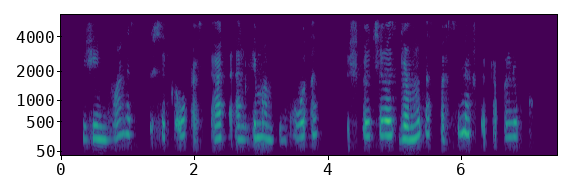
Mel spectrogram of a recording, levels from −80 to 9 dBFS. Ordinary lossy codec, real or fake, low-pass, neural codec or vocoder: AAC, 24 kbps; fake; 5.4 kHz; autoencoder, 22.05 kHz, a latent of 192 numbers a frame, VITS, trained on one speaker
